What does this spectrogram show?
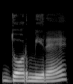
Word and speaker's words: dormiré: And that brings us to dormiré, I will sleep. Let's break down that pronunciation together real quick. dor mi re. Once again, you really want to lean into that strong accented final syllable.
